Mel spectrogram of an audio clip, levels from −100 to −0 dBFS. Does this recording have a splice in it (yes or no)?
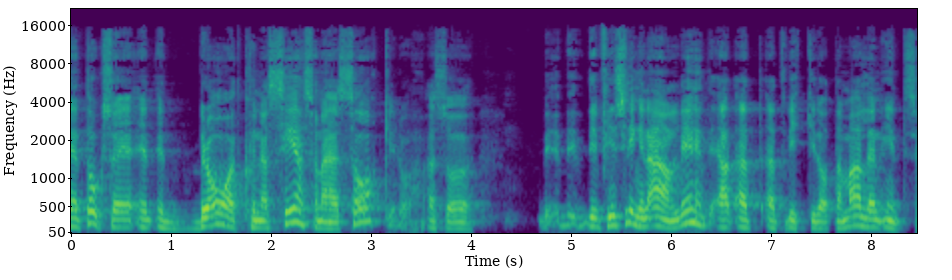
no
